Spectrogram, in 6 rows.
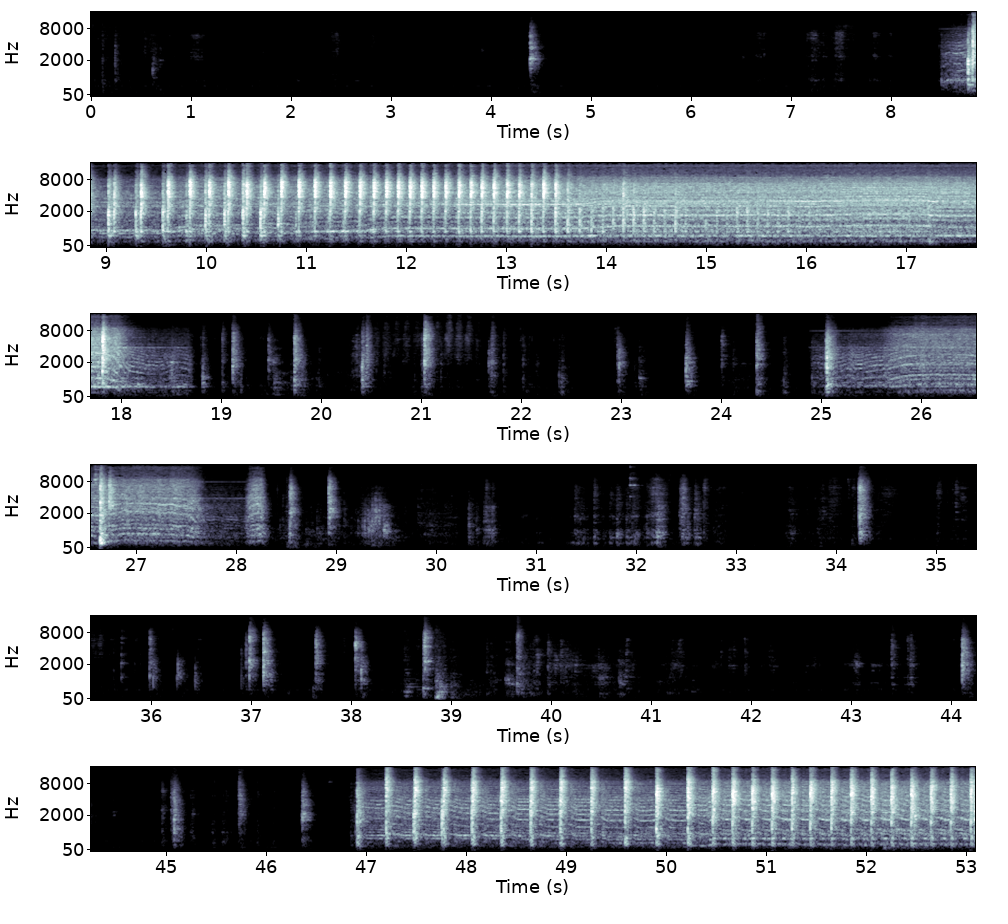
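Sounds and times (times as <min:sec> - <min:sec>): power drill driving screws into sheet metal: 0:08.5 - 0:18.8, 0:24.9 - 0:28.5, 0:46.9 - 0:53.0.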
